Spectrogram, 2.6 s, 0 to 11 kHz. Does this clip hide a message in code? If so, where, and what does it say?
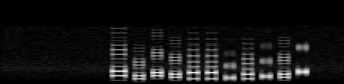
Yes: multi-frequency trunk signalling (R1, as on North American trunks) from 0.8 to 2.3 s, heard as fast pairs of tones, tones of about 70 ms. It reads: KP 295771435 ST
